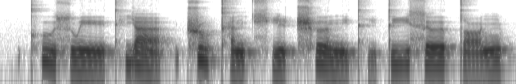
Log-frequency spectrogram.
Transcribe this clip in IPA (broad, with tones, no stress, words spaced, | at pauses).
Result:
kʰu˥˩swe˨˩ɪ̯t̪ʰjä˥˩ | ʈ͡ʂu˥˩kʰa˩nt͡ɕʰi˨˩ ʈ͡ʂʰɤ˥˩n̪i˩t̪ʰi˩ t̪i˥sɤ˥ t̪ɑ˧˥ŋ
